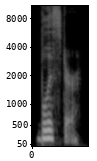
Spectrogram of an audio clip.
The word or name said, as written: blister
